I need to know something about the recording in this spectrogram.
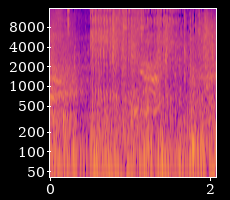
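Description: A heavy gun fires rapid energy blasts.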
